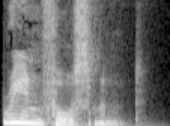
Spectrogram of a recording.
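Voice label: "reinforcement", British English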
